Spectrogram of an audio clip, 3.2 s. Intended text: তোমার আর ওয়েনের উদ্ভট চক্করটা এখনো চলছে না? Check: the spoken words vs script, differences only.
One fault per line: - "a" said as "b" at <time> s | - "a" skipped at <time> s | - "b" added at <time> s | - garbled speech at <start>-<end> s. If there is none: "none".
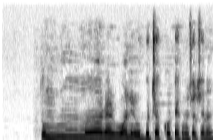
none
